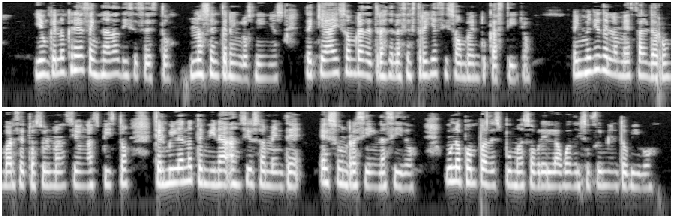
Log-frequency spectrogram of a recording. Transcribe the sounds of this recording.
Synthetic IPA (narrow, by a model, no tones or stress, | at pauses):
iawŋke̞no̞kɾe̞ase̞ŋnaðaðise̞se̞st̪o̞no̞seːnt̪eɾenlo̞znĩɲo̞zd̪̥e̞ke̞ajso̞mbɾaðe̞t̪ɾazðe̞lase̞st̪ɾe̞ʝasiso̞mbɾaent̪ukast̪iʝo̞ | e̞ŋme̞ðjo̞ðe̞lame̞saːld̪e̞rumbaɾse̞t̪uasulmansjo̞ŋazbist̪o̞ke̞ːlmilano̞t̪e̞miɾaʔansjo̞samẽ̞nt̪e̞ | e̞sunre̞sje̞ŋnasiðo̞unapo̞mpaðe̞ːspumaso̞βɾe̞ːlaɣwaðe̞lsufɾimje̞nt̪o̞βiβo̞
